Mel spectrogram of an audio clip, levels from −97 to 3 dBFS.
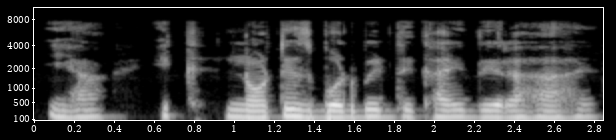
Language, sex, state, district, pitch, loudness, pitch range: Hindi, male, Jharkhand, Ranchi, 150 Hz, -17 LUFS, 145-155 Hz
